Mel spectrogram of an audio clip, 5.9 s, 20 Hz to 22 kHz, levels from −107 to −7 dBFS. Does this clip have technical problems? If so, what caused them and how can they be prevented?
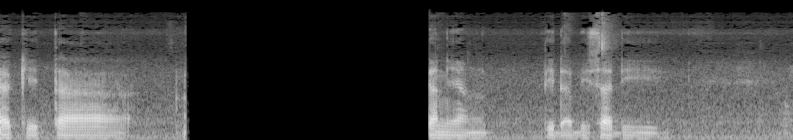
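Yes. The input feeding the recorder was most likely lost for a moment, through a loose connection, a dropped wireless or network link, or an accidental mute, while writing continued with silence. That produces an audio dropout to silence from 1.39 s to 3.22 s: the sound stops abruptly mid-flow and resumes just as suddenly, leaving about 1.83 s of silence with no room tone, and whatever occurred in that stretch is lost. Securing cables and links, and monitoring input levels during capture, would prevent it.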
